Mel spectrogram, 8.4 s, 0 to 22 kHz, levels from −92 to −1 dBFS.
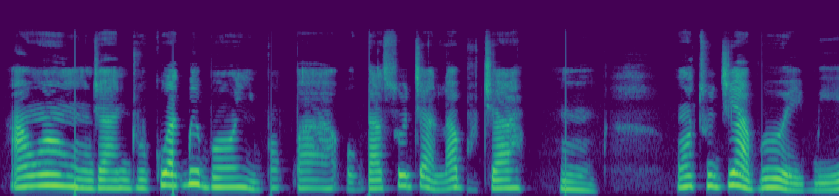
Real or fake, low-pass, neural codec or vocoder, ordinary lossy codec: real; none; none; none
